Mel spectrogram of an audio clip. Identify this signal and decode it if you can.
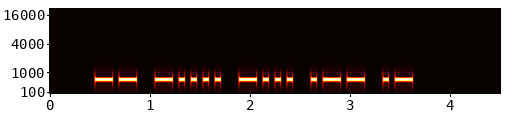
Morse code, heard as a keyed tone, about 20 wpm, 700 Hz. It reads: M6BWA
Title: 2023 SOTA Activator Call Signs - 20wpm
